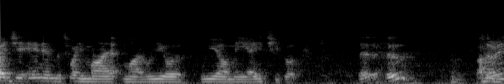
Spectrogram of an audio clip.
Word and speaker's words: Ryo: It's the Ryo I have a problem with. Ryo. Yeah, it's a cross between an R and L.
